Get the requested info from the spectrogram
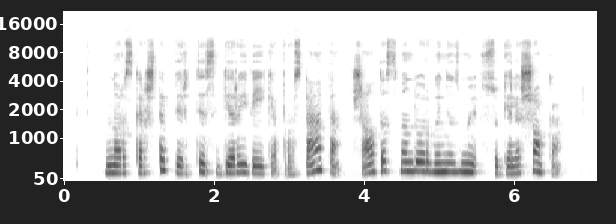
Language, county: Lithuanian, Vilnius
